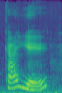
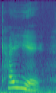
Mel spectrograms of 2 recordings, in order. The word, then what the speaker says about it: cahier: Cahier, cahier. The H is silent here, so you're really blending together two vowel sounds. So aïe, cahier.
